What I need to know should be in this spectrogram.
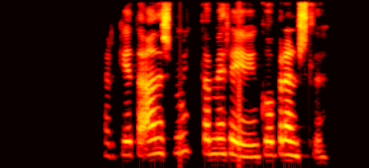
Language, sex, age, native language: Icelandic, female, 30-39, Icelandic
